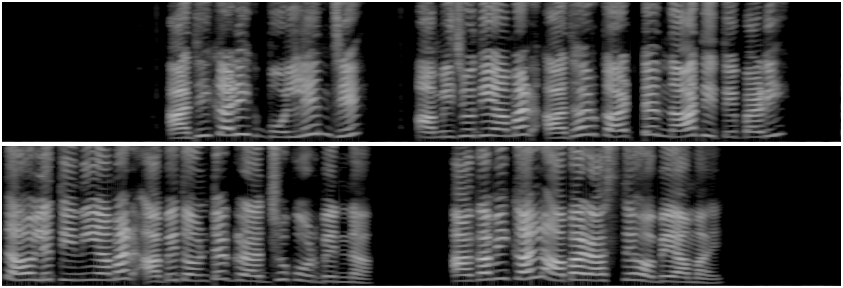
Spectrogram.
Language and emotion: Bengali, sad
